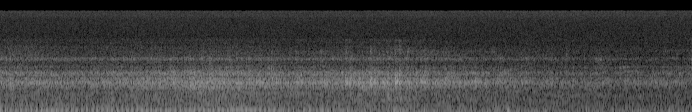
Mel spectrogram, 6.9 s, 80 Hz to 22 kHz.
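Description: TVS Apache RTR 160 motorcycle's single-cylinder four-stroke engine running at low road speed, fairly faint. A steady low hum under it fades out about three seconds in.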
